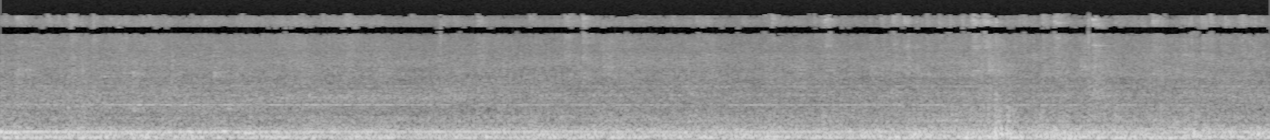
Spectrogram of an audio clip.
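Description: Running noise of a Macau Light Rapid Transit train, a rubber-tyred automated people mover, travelling along its elevated guideway: a steady low rumble with a faint steady whine that fades out near the end, and a brief knock about ten seconds in.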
